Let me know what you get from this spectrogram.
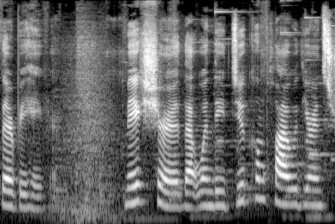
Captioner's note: text bubble whooshing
